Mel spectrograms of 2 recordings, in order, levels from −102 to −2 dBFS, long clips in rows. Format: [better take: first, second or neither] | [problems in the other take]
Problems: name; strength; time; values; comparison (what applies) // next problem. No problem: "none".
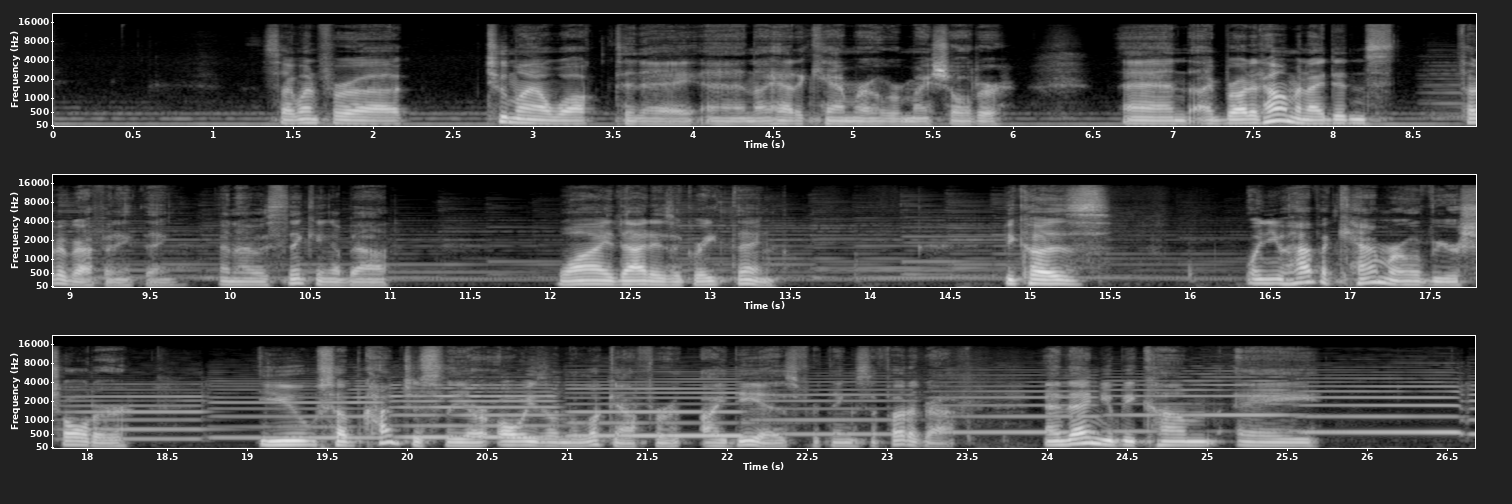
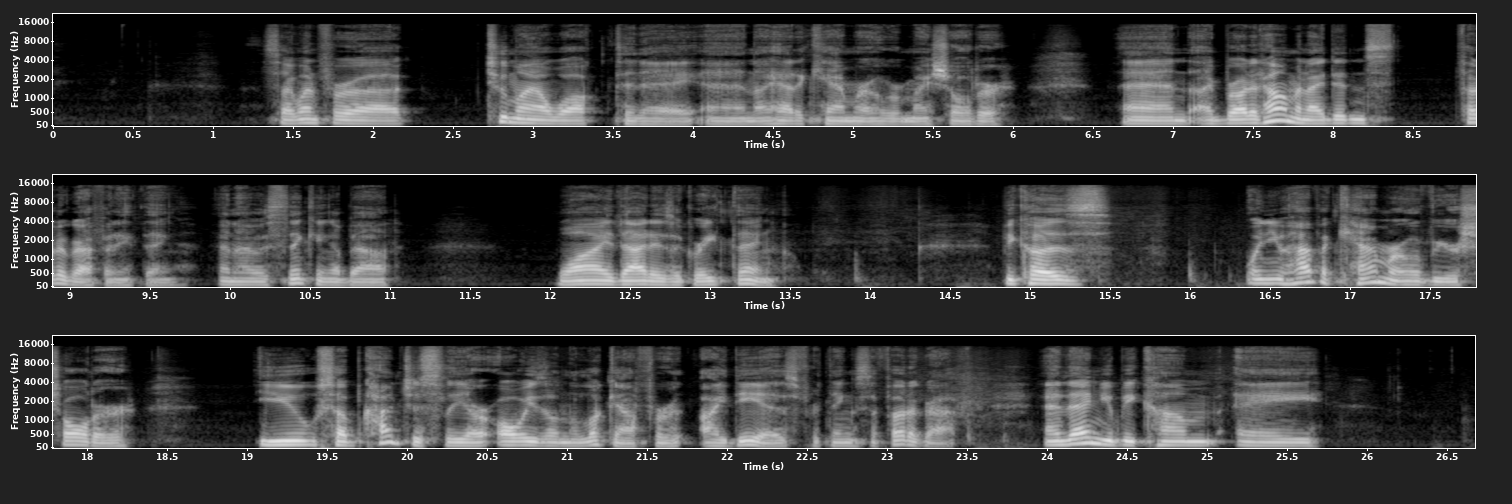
second | background music; loud; throughout; 10 dB below the speech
